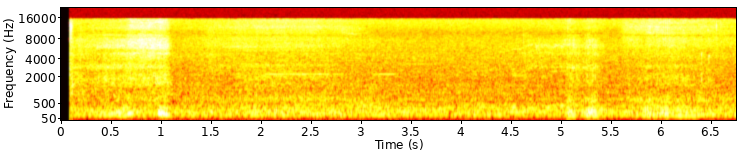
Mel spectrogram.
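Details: Pitbull dog snoring loudly enough to wake owner: two rough, snorting snores several seconds apart with quiet breathing between; dog snoring.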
